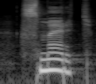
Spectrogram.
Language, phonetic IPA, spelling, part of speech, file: Ukrainian, [smɛrtʲ], смерть, noun, Uk-смерть.ogg
- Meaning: death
